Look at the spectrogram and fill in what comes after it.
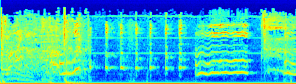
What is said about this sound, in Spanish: Una gallina, bro. Oye, pero la gallina, ¿qué onda, loco?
